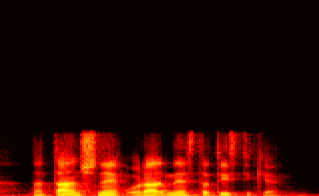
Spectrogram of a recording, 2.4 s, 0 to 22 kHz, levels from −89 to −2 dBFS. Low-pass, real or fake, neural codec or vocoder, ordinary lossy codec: 7.2 kHz; fake; codec, 16 kHz, about 1 kbps, DyCAST, with the encoder's durations; none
